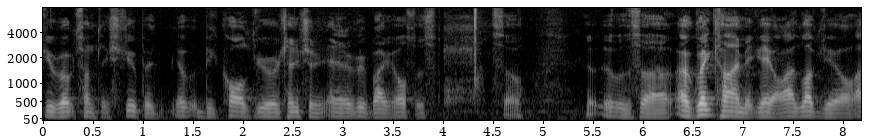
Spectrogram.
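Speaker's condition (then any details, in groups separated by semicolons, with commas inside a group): Tongue cancer surgery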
